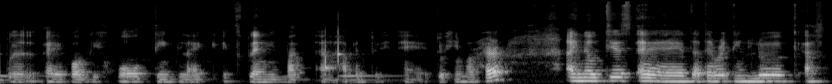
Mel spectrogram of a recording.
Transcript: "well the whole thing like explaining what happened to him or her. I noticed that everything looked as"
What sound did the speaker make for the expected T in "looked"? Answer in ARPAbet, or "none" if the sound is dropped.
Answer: none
